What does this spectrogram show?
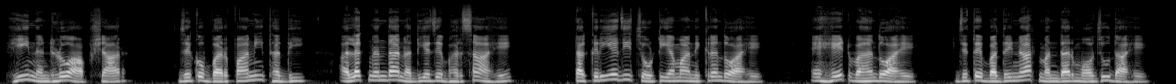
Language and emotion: Sindhi, neutral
